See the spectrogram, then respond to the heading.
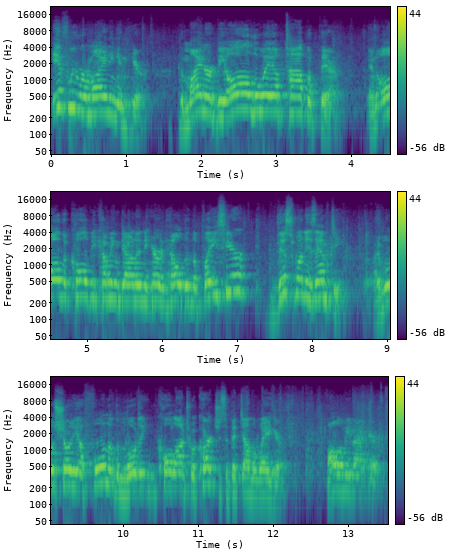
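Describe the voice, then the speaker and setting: A man leading a guided tour through an underground coal mine, explaining things step by step in a plain, lively way with gentle jokes. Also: high voice, brisk, distant mic, slight background noise. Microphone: visitor's handheld camera from a few steps away. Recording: echoey mine tunnel, voice from off-mic.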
